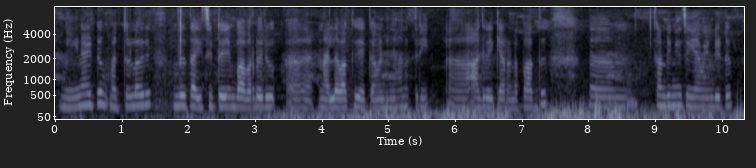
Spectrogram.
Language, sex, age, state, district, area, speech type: Malayalam, female, 18-30, Kerala, Alappuzha, rural, spontaneous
